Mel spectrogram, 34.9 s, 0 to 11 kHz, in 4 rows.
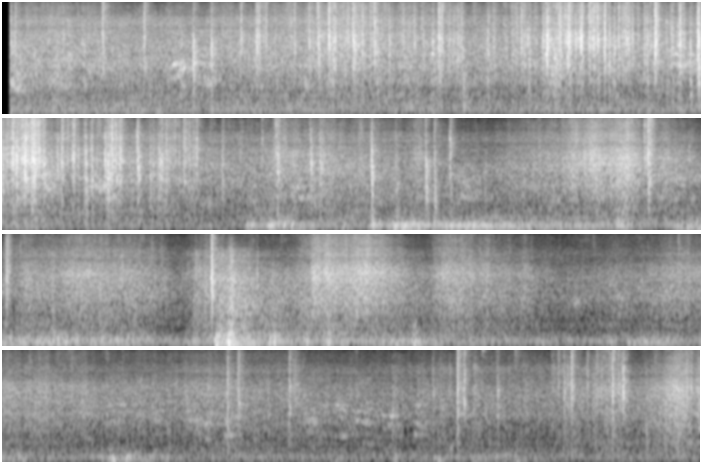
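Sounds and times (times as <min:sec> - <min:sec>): low rumbling: 0:00.0 - 0:34.9
hail falling: 0:00.1 - 0:34.9
hailstones clicking: 0:00.1 - 0:34.9.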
